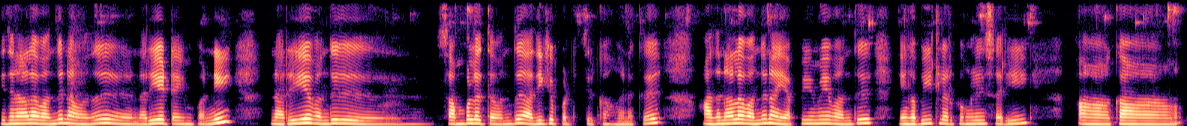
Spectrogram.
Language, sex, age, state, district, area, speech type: Tamil, female, 18-30, Tamil Nadu, Mayiladuthurai, rural, spontaneous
